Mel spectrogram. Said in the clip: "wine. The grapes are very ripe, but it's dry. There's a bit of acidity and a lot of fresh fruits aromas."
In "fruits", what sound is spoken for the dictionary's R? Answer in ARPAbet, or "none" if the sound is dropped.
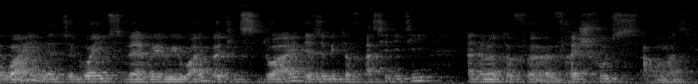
none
